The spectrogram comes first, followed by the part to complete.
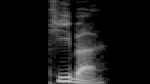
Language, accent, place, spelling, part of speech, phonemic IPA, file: German, Germany, Berlin, Tiber, proper noun, /ˈtiːbɐ/, De-Tiber.ogg
- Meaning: Tiber (a major river in Emilia-Romagna, Tuscany, Umbria and Lazio, in central Italy, flowing through Rome)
